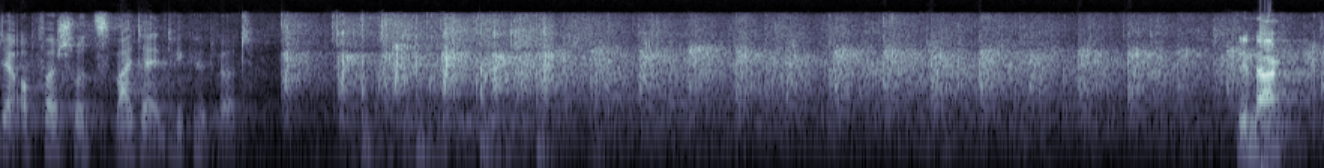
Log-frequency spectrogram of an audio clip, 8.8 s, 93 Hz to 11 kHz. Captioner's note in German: Beifall bei der CDU und dem BÜNDNIS 90/DIE GRÜNEN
